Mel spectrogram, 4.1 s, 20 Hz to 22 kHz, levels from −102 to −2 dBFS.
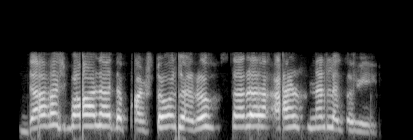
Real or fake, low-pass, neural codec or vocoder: fake; 5.4 kHz; codec, 24 kHz, 3 kbps, HILCodec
